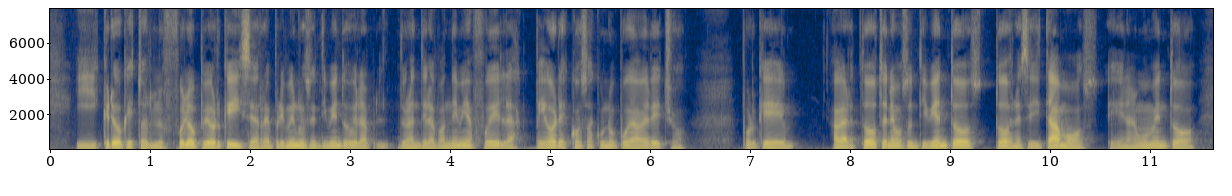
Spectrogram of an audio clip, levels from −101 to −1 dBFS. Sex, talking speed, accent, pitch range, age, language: male, 190 wpm, Argentinian, 90-115 Hz, 20-39, Spanish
